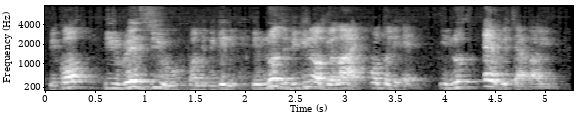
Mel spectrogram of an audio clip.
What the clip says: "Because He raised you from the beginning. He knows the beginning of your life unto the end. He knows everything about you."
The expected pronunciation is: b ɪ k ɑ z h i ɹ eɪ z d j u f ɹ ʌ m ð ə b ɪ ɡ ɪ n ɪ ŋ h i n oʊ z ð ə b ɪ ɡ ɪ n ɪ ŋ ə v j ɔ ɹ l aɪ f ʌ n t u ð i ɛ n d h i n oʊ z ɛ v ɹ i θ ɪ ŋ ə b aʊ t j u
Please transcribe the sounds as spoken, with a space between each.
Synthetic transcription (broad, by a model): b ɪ k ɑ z h i ɹ eɪ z j u f ɹ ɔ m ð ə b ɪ ɡ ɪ n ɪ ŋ h i n oʊ z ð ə b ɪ ɡ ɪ n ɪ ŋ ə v j ɔ l aɪ f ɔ n t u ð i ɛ d h i n oʊ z ɛ v ɹ i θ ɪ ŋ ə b aʊ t j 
